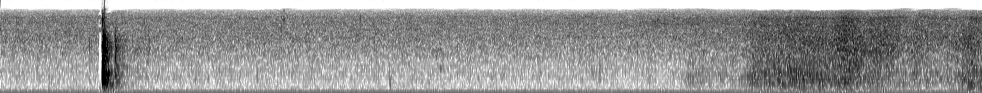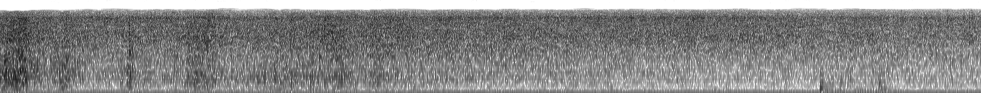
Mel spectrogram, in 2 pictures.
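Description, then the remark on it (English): A single sharp crack of a fire-heated rock quenched by a trash can full of water pushed down onto it, then a rushing hiss of the water vaporizing that swells and fades, with one faint tick of the rock still cracking near the end. No one speaks. “You know, you can actually still hear it cracking a little.”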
